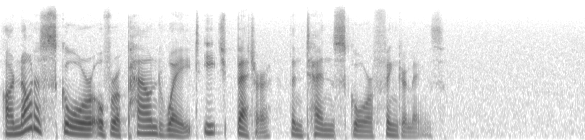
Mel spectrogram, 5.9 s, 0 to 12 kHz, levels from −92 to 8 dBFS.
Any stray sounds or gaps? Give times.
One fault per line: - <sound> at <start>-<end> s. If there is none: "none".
none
